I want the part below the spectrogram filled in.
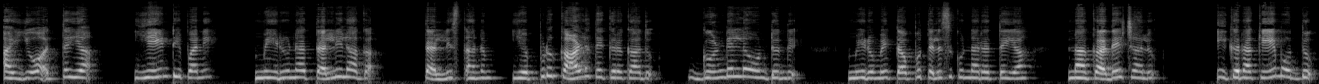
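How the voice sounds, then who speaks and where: A woman's voice: high voice, steady tone, moderate pace, pauses often, close to an everyday voice. A woman playing a respectful, devoted young daughter-in-law in a moral story, speaking in a heartfelt way. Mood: tender, forgiving. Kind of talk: dramatised moral story dialogue.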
